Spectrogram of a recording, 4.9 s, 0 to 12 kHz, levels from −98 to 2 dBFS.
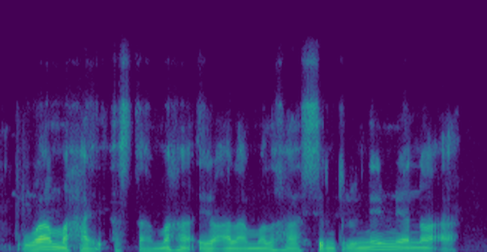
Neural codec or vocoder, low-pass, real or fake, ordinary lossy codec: none; 7.2 kHz; real; Opus, 16 kbps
